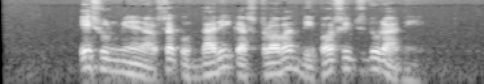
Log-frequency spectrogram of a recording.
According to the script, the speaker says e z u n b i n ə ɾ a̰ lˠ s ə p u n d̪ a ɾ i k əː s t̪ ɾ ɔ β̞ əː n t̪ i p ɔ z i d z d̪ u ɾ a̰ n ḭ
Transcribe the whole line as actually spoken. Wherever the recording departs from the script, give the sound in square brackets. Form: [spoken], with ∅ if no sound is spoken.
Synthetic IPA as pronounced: e z u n [m] i n ə ɾ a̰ lˠ s ə [k] u n d̪ a ɾ i k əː s t̪ ɾ ɔ β̞ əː n [d̪] i p ɔ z i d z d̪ u ɾ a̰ n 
